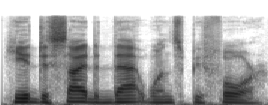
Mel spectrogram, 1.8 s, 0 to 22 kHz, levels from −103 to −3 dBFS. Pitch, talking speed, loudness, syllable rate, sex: 110 Hz, 200 wpm, -18 LUFS, 5.9 syllables/s, male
